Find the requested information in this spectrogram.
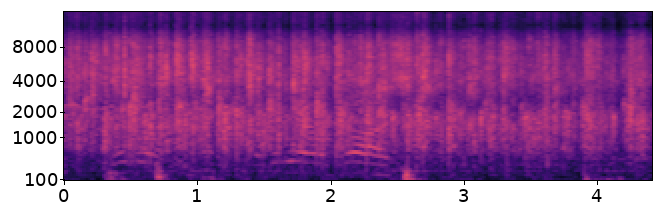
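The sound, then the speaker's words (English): A crowd applauds steadily and loudly, a dense wash of clapping that fills the whole stretch, with scattered voices and cheers rising through it. “One more big round of applause.”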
